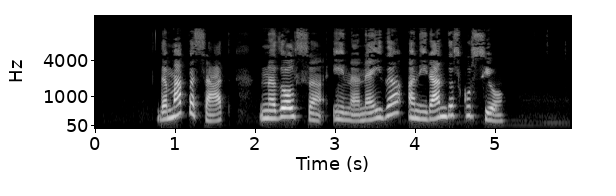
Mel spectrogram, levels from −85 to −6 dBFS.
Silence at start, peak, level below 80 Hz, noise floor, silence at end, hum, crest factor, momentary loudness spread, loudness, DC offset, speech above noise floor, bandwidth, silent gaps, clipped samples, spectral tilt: 0.8 s; -4 dBFS; -78 dBFS; -79 dBFS; 0.85 s; none; 22 dB; 10 LU; -25 LUFS; under 0.1%; 54 dB; 11.5 kHz; none; under 0.1%; -3.5 dB/octave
